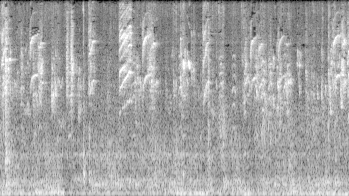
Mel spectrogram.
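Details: Nesting female star finch sitting on unhatched eggs gives high, thin chirps and short twittering notes at an irregular pace, mixed with bursts of wing flutter and rustling.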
